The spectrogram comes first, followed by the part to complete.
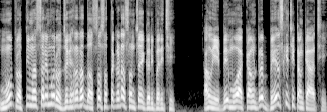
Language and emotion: Odia, happy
